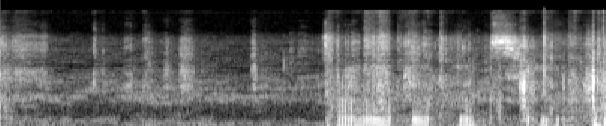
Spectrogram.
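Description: Quiet at first, then from about halfway soft breathy murmurs and light clicks and rustling, as a homemade paper box is handled close to the microphone.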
